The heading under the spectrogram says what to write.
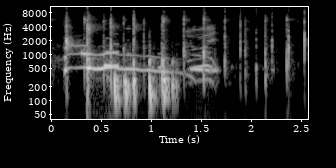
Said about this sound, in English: Wait, guys, we can clap.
